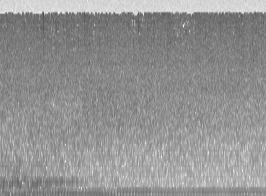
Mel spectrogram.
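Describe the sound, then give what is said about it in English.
Steady rain hisses across the whole clip during a thunderstorm, with a deep low rumble of thunder rolling underneath, fairly loud and continuous with no voices. “Instead, the two wait there on the shores as the sounds get stolen away by the storm.”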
